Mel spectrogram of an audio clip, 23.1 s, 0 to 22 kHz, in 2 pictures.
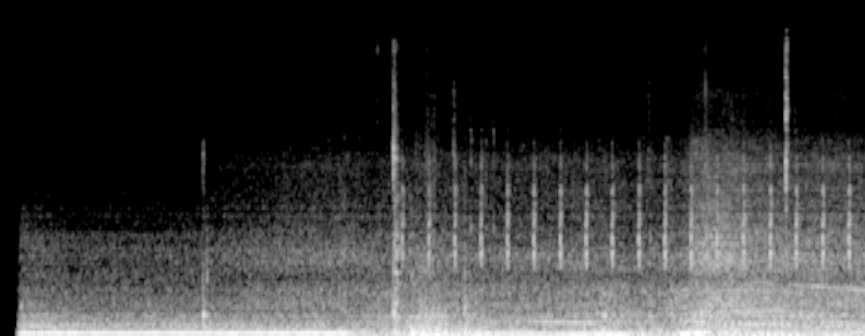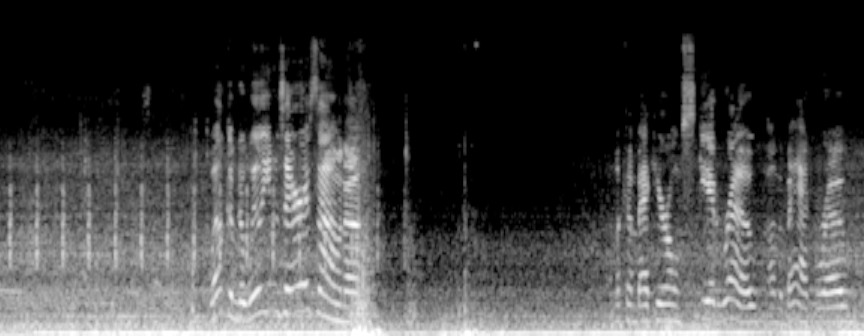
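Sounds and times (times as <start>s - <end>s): diesel truck engine running: 0.2s - 23.0s
regular ticking: 5.3s - 15.9s.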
